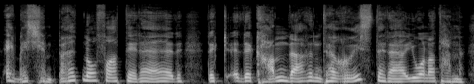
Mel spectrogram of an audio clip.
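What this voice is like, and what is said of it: Put-on Sørlandet Norwegian dialect. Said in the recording (Norwegian): “Sørlandsdialekt.”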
